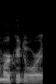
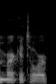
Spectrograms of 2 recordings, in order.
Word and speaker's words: Mercator: not a globe um the Mercator it's not Mercador it's the Mercator Projection but that's the reason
